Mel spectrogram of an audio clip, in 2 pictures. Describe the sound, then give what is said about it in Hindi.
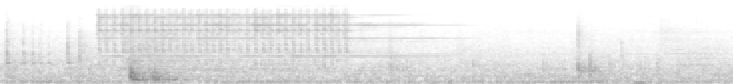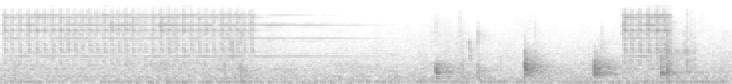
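A telephone rings in long, bright, buzzing bursts, two full rings about three seconds apart and the start of a third, loud over a quiet background with a few faint knocks. “अभी आपके लिए फोन आया था।”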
